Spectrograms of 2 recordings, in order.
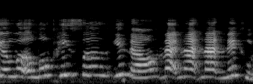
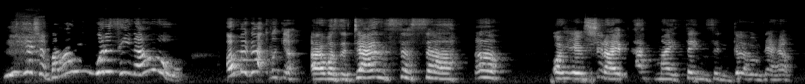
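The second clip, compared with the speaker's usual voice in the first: panicked excited; 2 semitones higher, 4 dB louder than usual. Retold or imitated. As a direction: spill the panic out fast. I was like.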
